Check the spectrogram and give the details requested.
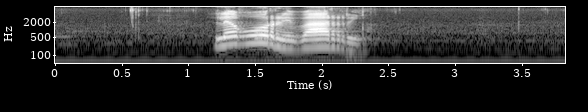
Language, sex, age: Northern Sotho, female, 24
